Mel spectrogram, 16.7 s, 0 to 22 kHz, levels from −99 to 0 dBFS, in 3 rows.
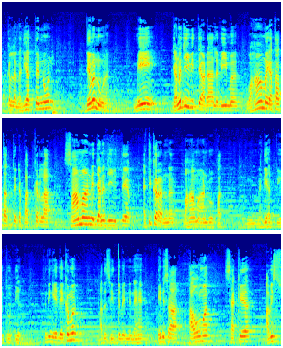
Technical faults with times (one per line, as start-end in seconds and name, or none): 13.48 electrical switching spike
